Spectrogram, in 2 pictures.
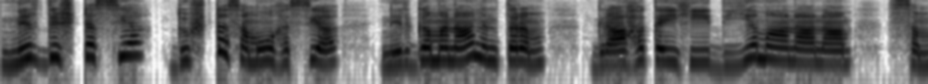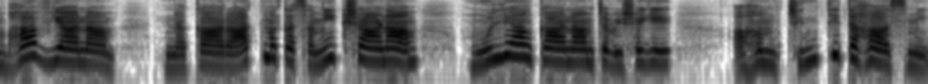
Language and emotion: Sanskrit, fearful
